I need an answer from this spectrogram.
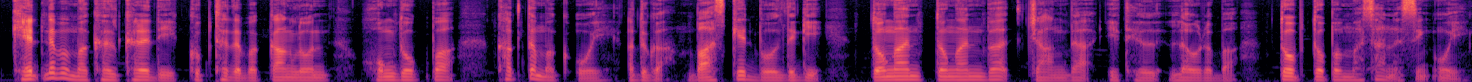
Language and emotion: Manipuri, neutral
